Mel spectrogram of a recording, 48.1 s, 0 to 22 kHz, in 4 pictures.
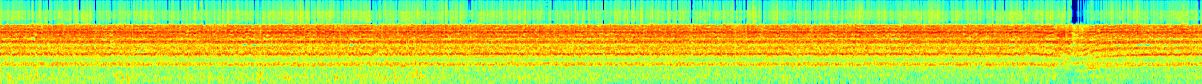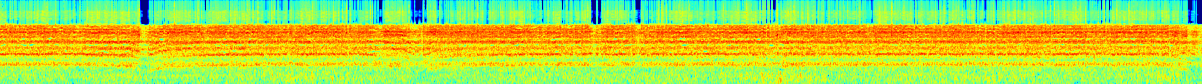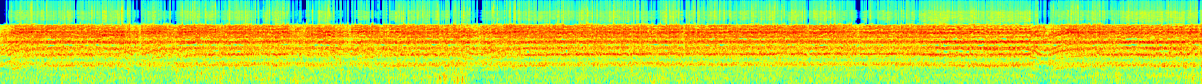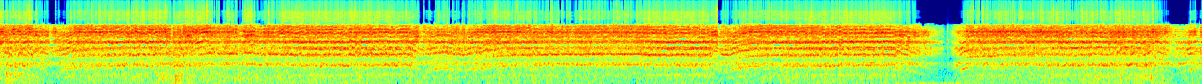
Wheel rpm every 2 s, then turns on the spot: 230, 230, 230, 230, 230, 200, 220, 220, 200, 230, 230, 220, 180, 210, 190, 230, 230, 200, 190, 220, 190, 210, 160, 200.
none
